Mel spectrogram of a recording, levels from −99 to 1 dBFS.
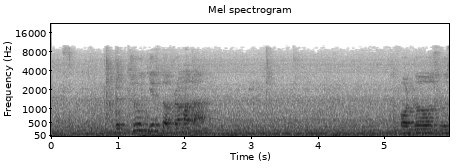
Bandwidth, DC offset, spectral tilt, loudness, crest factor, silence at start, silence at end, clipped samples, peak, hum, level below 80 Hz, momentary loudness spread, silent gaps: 9.4 kHz; under 0.1%; -8 dB/octave; -19 LUFS; 16 dB; 0 s; 0 s; under 0.1%; -2 dBFS; none; -26 dBFS; 9 LU; none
